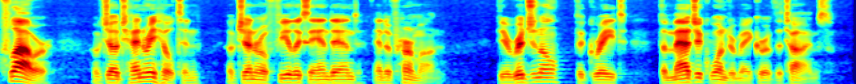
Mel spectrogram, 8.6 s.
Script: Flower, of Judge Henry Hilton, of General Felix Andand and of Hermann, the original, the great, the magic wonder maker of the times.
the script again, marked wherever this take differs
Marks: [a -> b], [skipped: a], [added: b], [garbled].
Flower, of Judge Henry Hilton, of General Felix Andand and of Hermann, the original, the great, the magic wonder maker of the times.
